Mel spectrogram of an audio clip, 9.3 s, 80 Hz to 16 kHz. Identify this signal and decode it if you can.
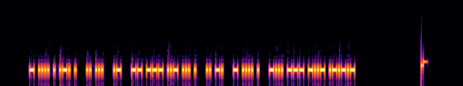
Morse code, heard as a keyed tone, about 40 wpm, 700 Hz. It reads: THERE IS A MOUSE IN THE BOX.
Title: Sentences from Top 1000 Words - Review Part 5 - 40wpm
